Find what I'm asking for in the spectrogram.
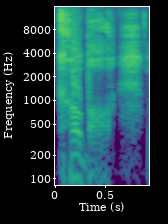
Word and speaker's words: Coble: Glenn Coble. Like Noble, only with a C. Or a K.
